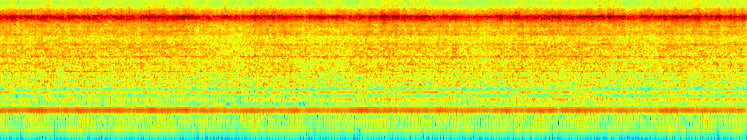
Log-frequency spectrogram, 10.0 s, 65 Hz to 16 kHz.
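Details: Craftsman chipper shredder flathead engine, just started after head removal, carbon cleanup and a 320-grit sandpaper valve-seat job (intake valve spun freely), holds a steady, even high buzz with no misses or knocks; normal idle.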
